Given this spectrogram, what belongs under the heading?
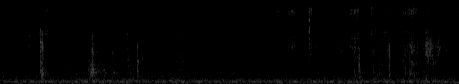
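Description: Scissors snipping through paper to cut tangram pieces, with a series of crisp, close snips spaced irregularly and a quicker cluster of cuts near the end.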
